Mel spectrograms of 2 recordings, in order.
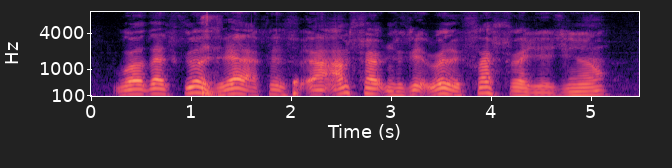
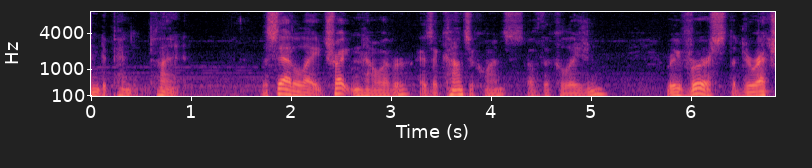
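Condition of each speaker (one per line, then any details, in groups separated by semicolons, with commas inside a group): Tongue cancer; tongue tumor, radiation and chemotherapy; tumor treated by radiation, mouth radiation burn healing, soft foods; tongue burns when food touches it
No condition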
